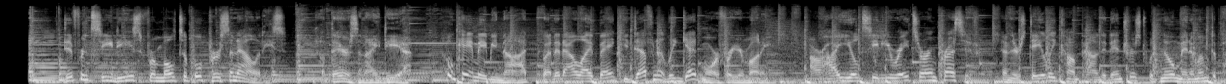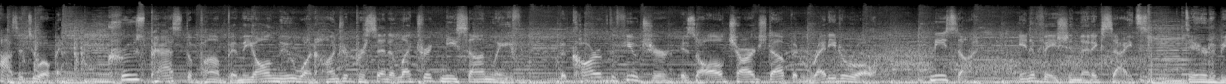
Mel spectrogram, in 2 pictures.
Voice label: Commercials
